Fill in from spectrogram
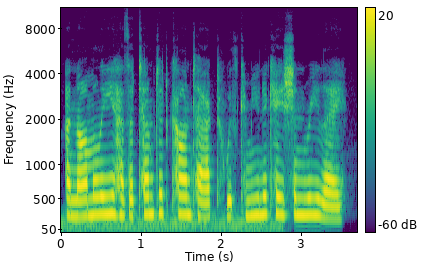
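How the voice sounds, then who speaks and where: A woman's voice: high-pitched, normal speed, soft background music, close to an everyday voice. Woman as an impassive, clipped ship computer, lo-fi. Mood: impassive, warning. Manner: flat, clipped, formal announcements. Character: impassive female ship computer, procedural, alarm-giving machine. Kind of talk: sci-fi audio roleplay announcements.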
